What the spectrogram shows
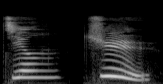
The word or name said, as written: jing1ju4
